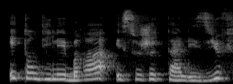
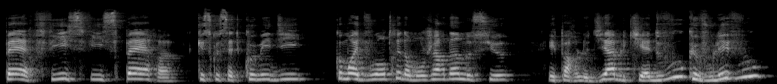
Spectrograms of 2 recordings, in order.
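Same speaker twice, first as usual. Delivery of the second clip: loud, angry mocking bark; angry old man swearing at intruder; furious outburst; 2 semitones higher, 8 dB louder than usual. A narrator's reading. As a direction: explode at the intruder, louder and harsher. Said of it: "explosion de jurons formidables".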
